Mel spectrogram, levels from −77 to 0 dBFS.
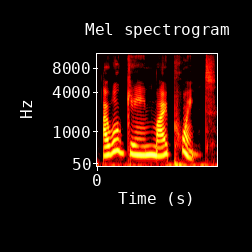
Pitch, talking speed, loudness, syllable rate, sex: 255 Hz, 200 wpm, -16 LUFS, 3.8 syllables/s, female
